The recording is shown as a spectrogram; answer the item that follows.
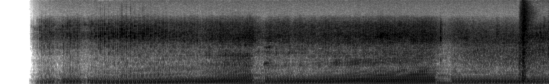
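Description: Motorcycle engine accelerating, its pitch climbing steadily, dropping back at a gear change a little before halfway and again near the end, then climbing again. Music starts just at the end.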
